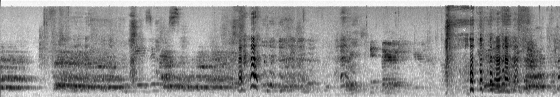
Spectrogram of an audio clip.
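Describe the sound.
A dog barks and yips in a few short bursts, mixed in with ongoing talk and chuckling laughter.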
